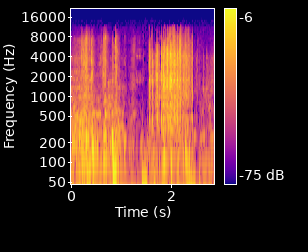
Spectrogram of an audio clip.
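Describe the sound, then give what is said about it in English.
Dice clatter and rattle across a hard tabletop, with a few light knocks first and then a denser rolling burst before settling, the dice ending up under a computer. “Oh, no, my dice went under my computer.”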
